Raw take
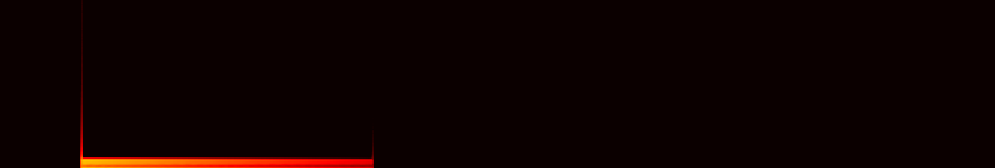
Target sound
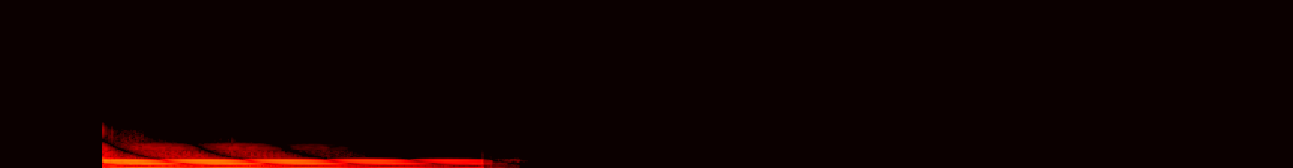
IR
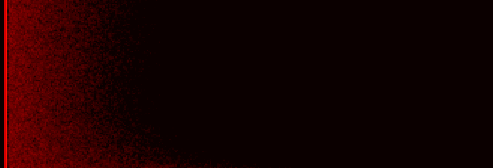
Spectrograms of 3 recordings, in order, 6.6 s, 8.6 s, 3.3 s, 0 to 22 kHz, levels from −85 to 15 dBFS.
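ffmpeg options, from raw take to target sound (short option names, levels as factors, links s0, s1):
-filter_complex "[0:a]areverse,acompressor=mode=upward:threshold=0.01:ratio=2.5,areverse,lowpass=f=1300:w=0.5412,lowpass=f=1300:w=1.3066,agate=range=0.0224:threshold=0.00794:ratio=3:detection=peak,lowshelf=f=440:g=-4.5,acompressor=threshold=0.0398:ratio=8[s0];[1:a]atrim=start_sample=2205,atrim=end_sample=6174,asetrate=31752,aresample=44100[s1];[s0][s1]afir=irnorm=-1:irlink=0,atempo=0.77,aecho=1:1:41|57:0.188|0.188,aresample=11025,asoftclip=type=tanh:threshold=0.0631,aresample=44100,asplit=2[s2][s3];[s3]afreqshift=-1.8[s4];[s2][s4]amix=inputs=2:normalize=1,volume=2"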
